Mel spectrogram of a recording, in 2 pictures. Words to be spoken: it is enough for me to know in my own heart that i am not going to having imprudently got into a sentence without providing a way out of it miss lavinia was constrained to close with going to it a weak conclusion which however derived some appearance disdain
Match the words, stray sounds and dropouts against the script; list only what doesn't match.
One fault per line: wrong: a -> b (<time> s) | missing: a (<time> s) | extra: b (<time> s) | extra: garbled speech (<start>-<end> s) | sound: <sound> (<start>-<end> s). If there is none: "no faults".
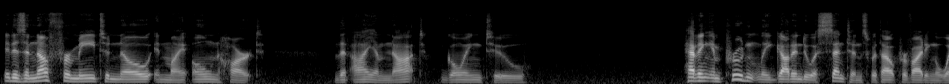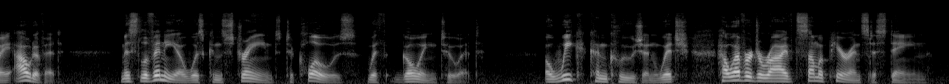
no faults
